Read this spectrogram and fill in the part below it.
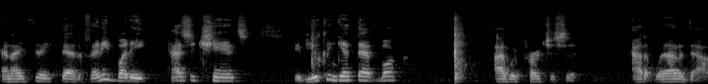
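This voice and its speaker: With a New York accent, a man speaks in lively intonation, leaving long, frequent pauses. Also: fairly high pitch for a man, moderate pace. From US Northeast, New York (South Bronx). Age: 60s. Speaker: retired security director turned writer and actor. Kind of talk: interview. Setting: live stream.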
